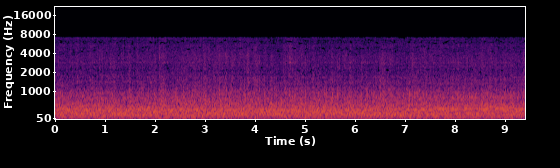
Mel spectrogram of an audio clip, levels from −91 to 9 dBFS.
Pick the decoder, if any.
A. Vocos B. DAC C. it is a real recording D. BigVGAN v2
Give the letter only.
C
